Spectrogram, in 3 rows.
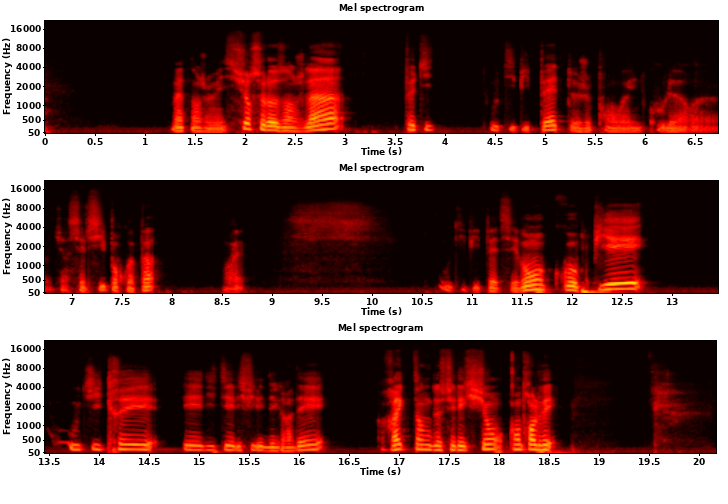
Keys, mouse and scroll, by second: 1.9 click, 3.1 click, 7.0 click, 10.5 click, 12.1 ctrl+c, 15.1 click, 16.0-17.7 drag, 18.4 ctrl+v.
